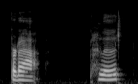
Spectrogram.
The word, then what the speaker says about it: ประพฤติ: ประพฤติ pra and then plut like L sound within the word. So it's like pra plut.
